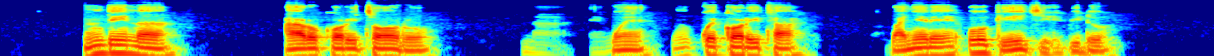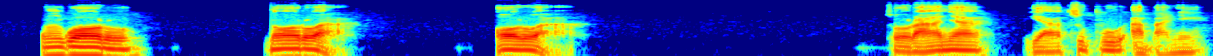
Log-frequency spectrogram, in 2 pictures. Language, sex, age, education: Igbo, male, 15-29, tertiary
